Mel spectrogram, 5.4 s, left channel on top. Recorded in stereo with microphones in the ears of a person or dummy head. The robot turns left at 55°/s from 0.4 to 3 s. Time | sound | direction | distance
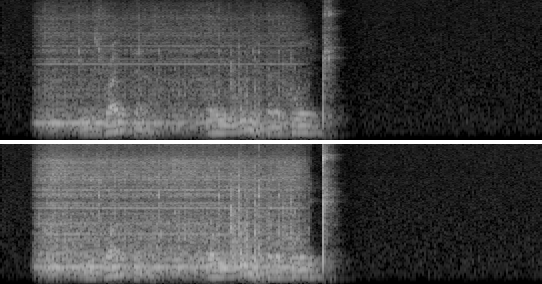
0.8 | a man speaking | 30° left | 2.5 m
3.2 | breaking glass | 45° right (ahead or behind) | 0.9 m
